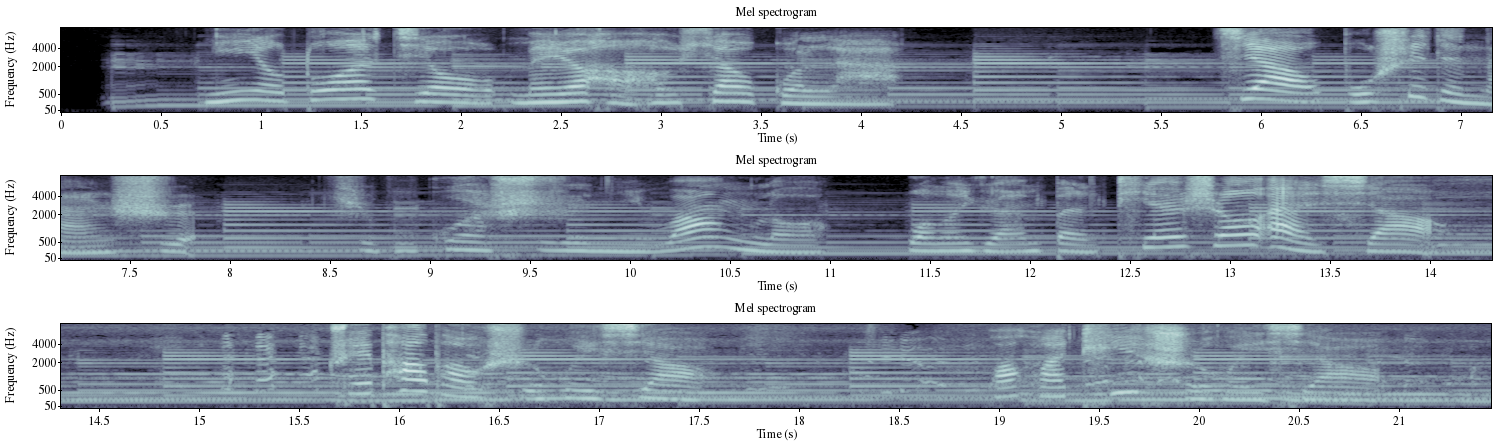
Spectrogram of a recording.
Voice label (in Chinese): 真童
